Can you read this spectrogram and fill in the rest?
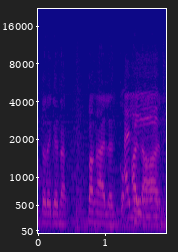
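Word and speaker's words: Alain: So ang right pronunciation talaga ng pangalan ko Alan. Alon pero ang spelling A L A I N. Pero yun talaga ang pronunciation. Pronunciation kasi French siya.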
